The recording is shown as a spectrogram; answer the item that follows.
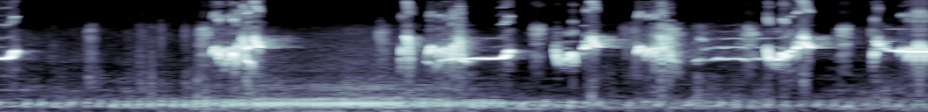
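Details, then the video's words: Trapping lure of a prinia: after a quiet start, loud bursts of chirpy buzzing notes with short whistled endings come in quick succession; a low hum runs throughout. "Suwara Burung Prenjak_klawu Buwat_Mikat"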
